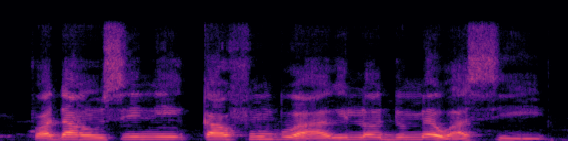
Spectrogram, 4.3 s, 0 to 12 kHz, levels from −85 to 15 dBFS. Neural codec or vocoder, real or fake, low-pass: vocoder, 22.05 kHz, 80 mel bands, WaveNeXt; fake; 9.9 kHz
